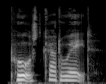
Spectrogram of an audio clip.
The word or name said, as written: postgraduat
